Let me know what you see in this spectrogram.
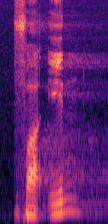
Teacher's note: Kita wakaf lagi di sini karena untuk menyesuaikan nafas kita ngambil wakaf di sini. Fa in nun sukun bertemu kha kita baca jelas tanpa mendengung namanya bacaan idhar halki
